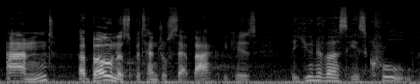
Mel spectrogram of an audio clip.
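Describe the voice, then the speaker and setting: An actor playing a haughty, long-winded battlemage in a video game, speaking in a wordy, sardonic, mannered way. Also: male voice, mid-range voice, animated, moderate pace, fairly bright tone, a little hiss or hum, natural voice. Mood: wry. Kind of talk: game cutscene acting.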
